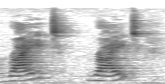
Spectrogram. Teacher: cuidado para não falar write, que é algo bem comum de colocar esse sonzinho do i no final. Então, a gente fala write.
